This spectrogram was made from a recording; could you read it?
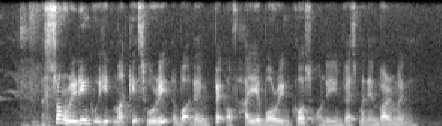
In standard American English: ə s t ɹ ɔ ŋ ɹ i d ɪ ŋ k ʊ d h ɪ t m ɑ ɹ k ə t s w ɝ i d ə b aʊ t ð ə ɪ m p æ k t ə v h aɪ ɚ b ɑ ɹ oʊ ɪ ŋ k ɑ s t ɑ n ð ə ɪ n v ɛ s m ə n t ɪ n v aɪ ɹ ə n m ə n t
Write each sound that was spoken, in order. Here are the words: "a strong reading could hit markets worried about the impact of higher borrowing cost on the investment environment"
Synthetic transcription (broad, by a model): ə s t ɹ ɔ ŋ ɹ i d ɪ ŋ k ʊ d h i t m ɑ k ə t s w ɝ i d ə b aʊ t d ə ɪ m p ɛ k t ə f h aɪ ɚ b ɑ ɹ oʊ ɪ ŋ k ɑ s ɑ n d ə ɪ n v ɛ s m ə n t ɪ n v aɪ ɹ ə n m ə n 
